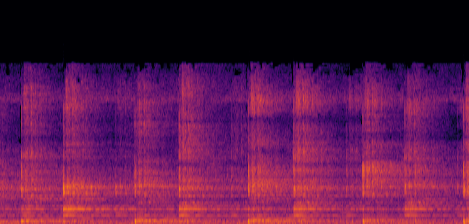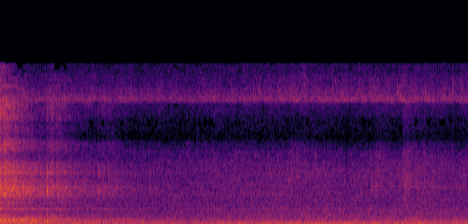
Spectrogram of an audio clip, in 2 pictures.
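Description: Music with rhythmic drum strokes, about two a second, each ringing with a held pitch. The strokes stop about three and a half seconds in, leaving a quieter steady background.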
